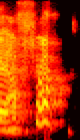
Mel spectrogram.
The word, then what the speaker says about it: Afshar: Believe me, in Iran, everyone says my last name wrong too. It's hard to say Afshar.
